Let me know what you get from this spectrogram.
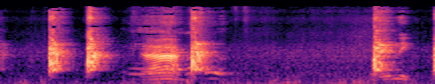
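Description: A Shih Tzu puppy gives sharp, high yaps with a drawn-out whiny bark between them.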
